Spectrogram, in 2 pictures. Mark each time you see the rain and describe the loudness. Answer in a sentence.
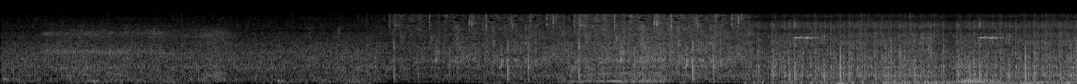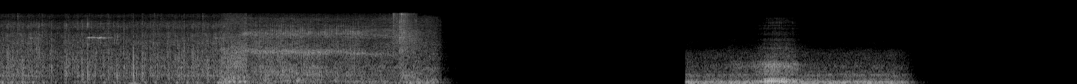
You can hear the rain from 0.0 to 15.2 s, getting louder.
